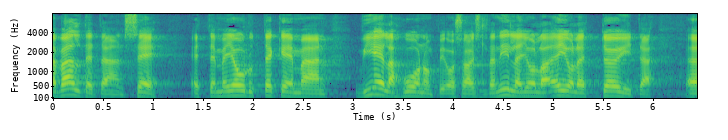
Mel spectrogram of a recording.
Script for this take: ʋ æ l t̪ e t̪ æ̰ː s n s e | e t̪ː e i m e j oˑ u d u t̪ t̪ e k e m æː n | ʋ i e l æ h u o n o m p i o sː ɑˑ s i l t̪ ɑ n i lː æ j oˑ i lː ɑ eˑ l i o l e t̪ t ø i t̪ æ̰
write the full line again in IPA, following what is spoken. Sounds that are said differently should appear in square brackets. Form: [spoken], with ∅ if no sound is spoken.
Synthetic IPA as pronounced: ʋ æ l t̪ e t̪ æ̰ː [∅] n s e | e t̪ː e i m e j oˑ u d u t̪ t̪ e k e m æː n | ʋ i e l æ h u o n o m p i o [s] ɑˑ s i l t̪ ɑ n [iː] lː æ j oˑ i lː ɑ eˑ [∅] i o l e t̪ t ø i t̪ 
